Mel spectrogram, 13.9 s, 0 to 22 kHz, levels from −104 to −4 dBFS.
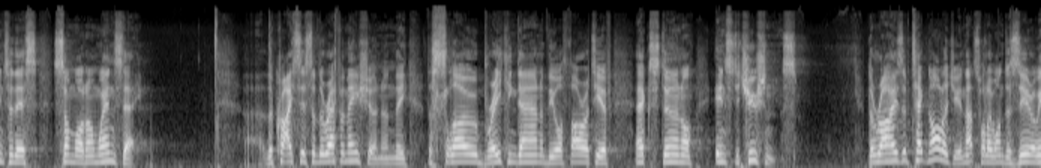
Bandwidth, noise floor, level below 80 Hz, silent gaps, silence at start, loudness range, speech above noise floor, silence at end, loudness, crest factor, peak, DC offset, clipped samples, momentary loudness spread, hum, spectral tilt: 18 kHz; -66 dBFS; -58 dBFS; none; 0 s; 3 LU; 41 dB; 0 s; -25 LUFS; 20 dB; -6 dBFS; under 0.1%; under 0.1%; 9 LU; none; -3.5 dB/octave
